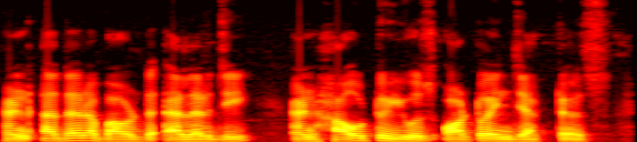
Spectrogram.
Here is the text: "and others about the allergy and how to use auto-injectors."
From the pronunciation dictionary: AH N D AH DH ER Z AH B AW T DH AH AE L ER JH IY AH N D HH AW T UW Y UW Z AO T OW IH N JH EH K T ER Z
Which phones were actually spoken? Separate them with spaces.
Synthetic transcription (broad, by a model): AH N D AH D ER AH B AW T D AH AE L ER JH IY AH N D HH AW T UW Y UW Z AO T OW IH N JH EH K T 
